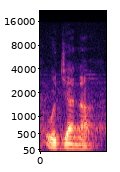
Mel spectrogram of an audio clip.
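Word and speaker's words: Udyana: n a which is a spelling which relates to a pronunciation quite different from udan is different udana udana meaning garden.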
